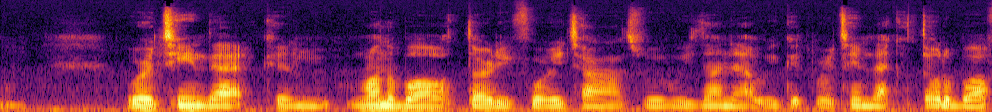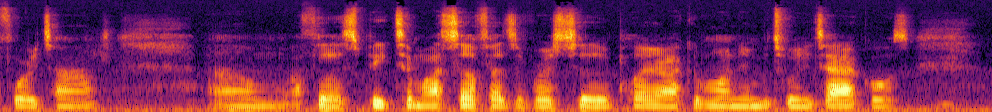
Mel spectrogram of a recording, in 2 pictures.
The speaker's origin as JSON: {"language": "English", "region": "Pennsylvania", "country": "United States", "tie": "born or raised there", "said": "growing up in Pennsylvania, obviously I was a Philly fan growing up"}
